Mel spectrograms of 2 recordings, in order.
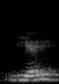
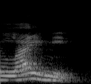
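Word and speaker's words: Laini: Não sei como pronuncia em inglês. Não, é Laine. Será que é Laine? Nossa, eu sempre chamei de Liane. Nossa, tomei um tombo agora. Nunca foi Liane.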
